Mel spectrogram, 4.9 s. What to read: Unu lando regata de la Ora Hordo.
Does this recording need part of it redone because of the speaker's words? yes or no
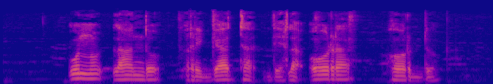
no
